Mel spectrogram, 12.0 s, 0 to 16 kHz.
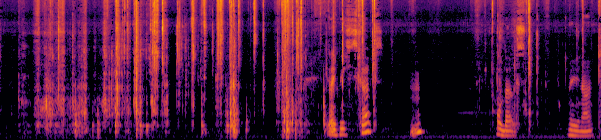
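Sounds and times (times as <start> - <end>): cardboard box crinkling and rubbing: 0.4 - 4.8.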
